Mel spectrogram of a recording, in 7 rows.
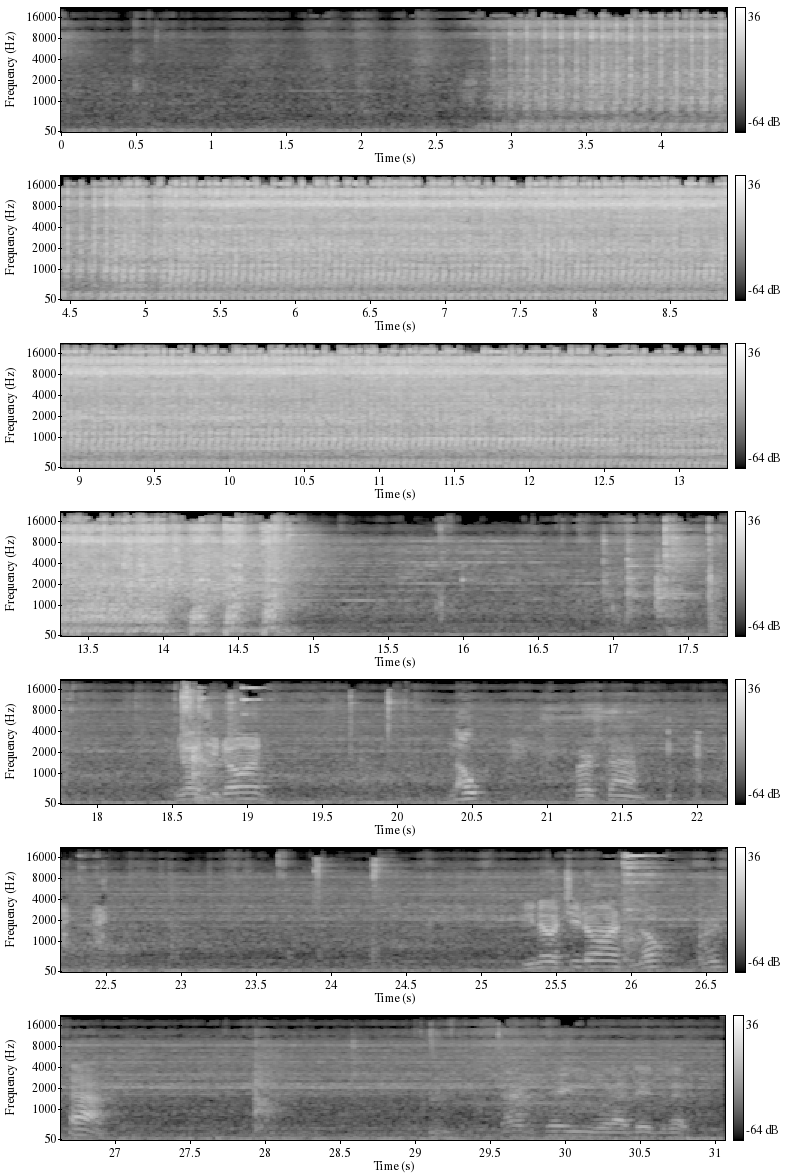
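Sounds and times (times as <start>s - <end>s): loud motor running: 2.8s - 15.1s.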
